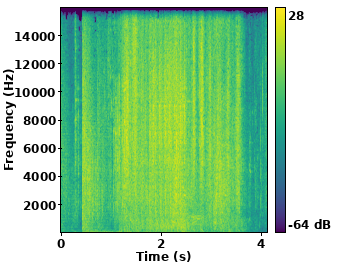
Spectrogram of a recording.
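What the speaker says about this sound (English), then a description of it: "I'm throwing a flashbang!" A flashbang grenade goes off in Counter-Strike: Global Offensive, a sudden loud burst that gives way to several seconds of dense, harsh noise before fading.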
